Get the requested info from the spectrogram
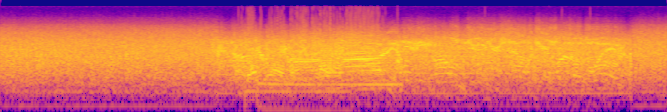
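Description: CB radio receiver hiss and static, with garbled, distorted voices of distant skip stations breaking through the noise from about three seconds in. A steady low tone sits under the voices for a couple of seconds.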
